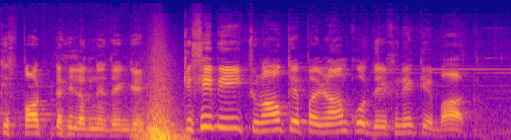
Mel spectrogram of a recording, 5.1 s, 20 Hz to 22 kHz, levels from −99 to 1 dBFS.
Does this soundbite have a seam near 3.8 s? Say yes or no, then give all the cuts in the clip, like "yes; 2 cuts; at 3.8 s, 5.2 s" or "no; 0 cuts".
no; 1 cut; at 1.6 s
